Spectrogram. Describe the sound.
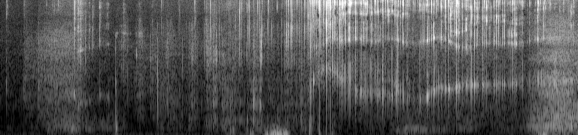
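Someone chews a large mouthful of ramune candy, with many crisp, irregular crunches and crackles. The chewing is quiet at first, then grows denser and busier.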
